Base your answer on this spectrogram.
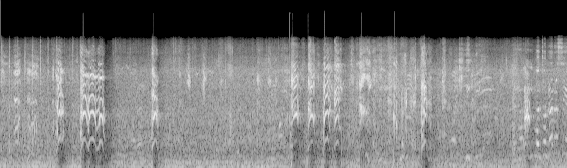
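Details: Pet dogs in Malta, a French bulldog and a small chihuahua in a tracksuit, give short high yips and a few curving whine-like cries amid frequent human talk, with brief loud bursts near the start and middle.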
